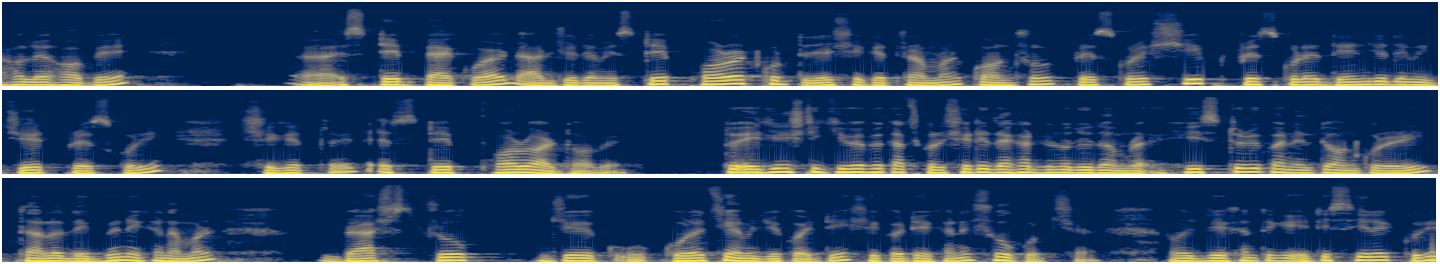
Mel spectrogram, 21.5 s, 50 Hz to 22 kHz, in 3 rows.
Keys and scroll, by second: 4.8 ctrl+shift+z.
